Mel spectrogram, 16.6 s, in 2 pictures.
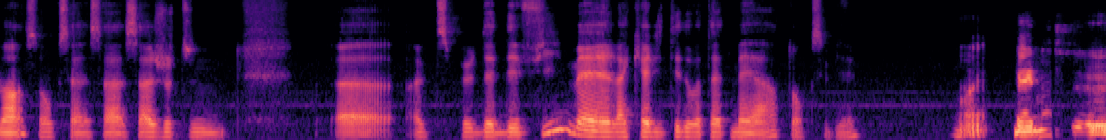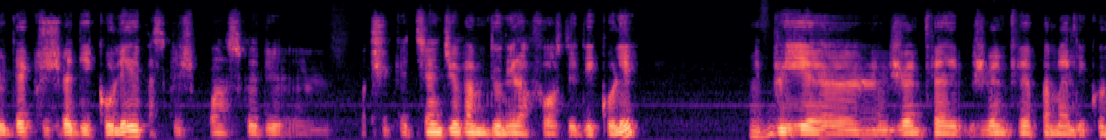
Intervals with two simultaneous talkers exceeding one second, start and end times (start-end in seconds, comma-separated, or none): none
